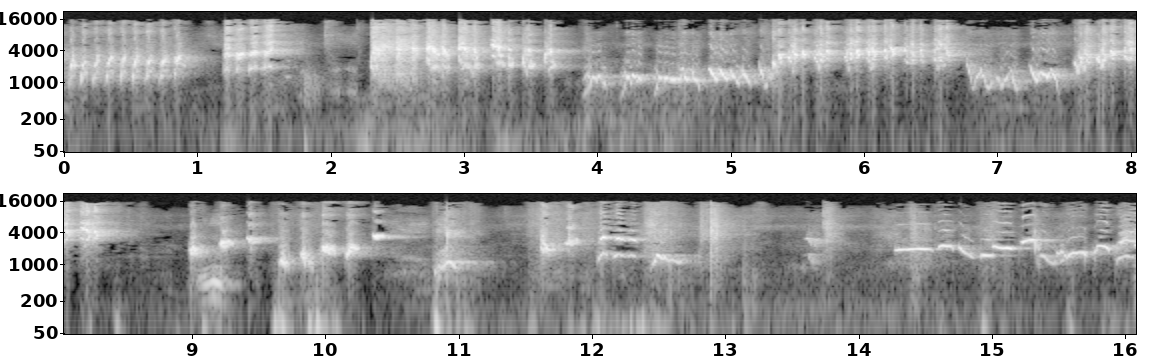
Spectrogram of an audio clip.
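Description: Bornean white-rumped shama (murai batu) in full song: bursts of fast trills of rapidly repeated notes, then from about nine seconds a string of varied, sliding whistled phrases.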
